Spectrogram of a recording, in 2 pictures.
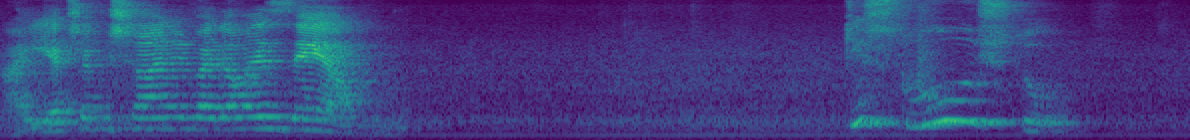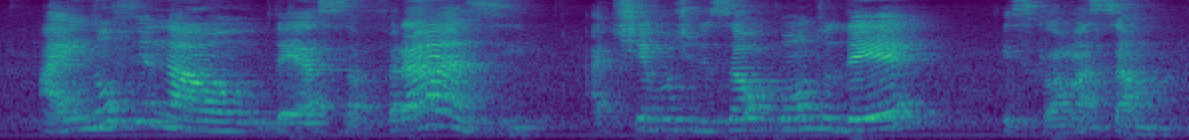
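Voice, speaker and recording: A woman primary school teacher from Brazil giving a recorded review lesson for children, speaking slowly and carefully and spelling out each example. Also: fairly high pitch, animated, vocal fry, a bit bright, slight background noise. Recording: echoey room, voice far from mic.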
